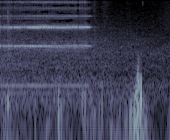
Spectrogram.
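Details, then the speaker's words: Pop-up camper power inverter on a very low battery: loud steady high-pitched beep for almost a second, then the inverter cuts off; low-battery alarm and shutdown. "yeah the inverter is really going crazy right now battery's getting really low but uh I'm going to wire this in and I'm going to use this light switch G inverter just cut off"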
